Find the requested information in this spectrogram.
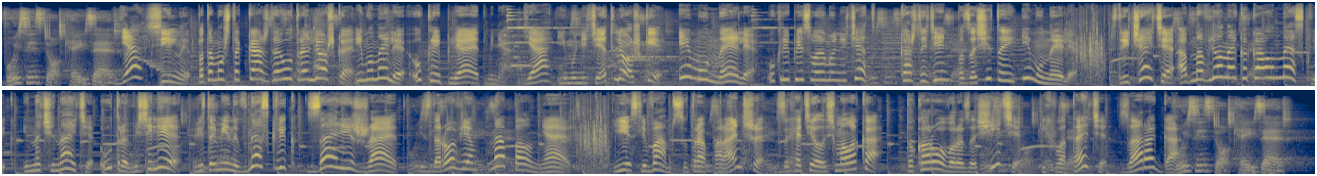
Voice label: kid ru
